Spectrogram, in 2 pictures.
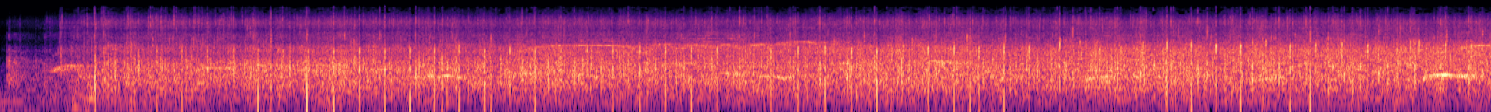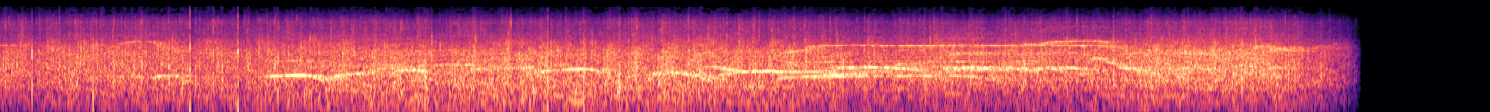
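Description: Auditorium audience applauding after a band piece ends. The clapping starts about half a second in and slowly grows louder, with cheering voices over it, more of them in the second half.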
